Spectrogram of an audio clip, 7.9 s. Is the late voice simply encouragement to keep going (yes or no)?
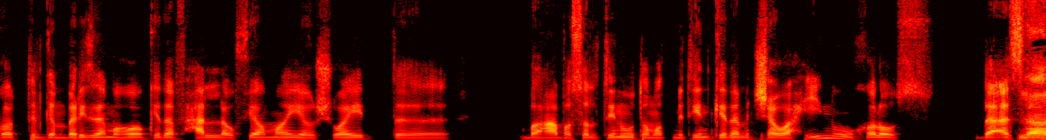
no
